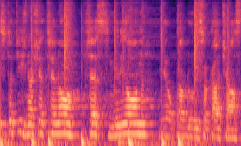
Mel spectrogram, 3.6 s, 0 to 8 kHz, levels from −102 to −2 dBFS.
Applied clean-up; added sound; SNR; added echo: none; Drum kit; 6 dB; reverberation time 0.2 s.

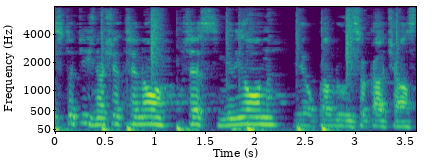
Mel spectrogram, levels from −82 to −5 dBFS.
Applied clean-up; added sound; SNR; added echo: classical method WPE with log-MMSE.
